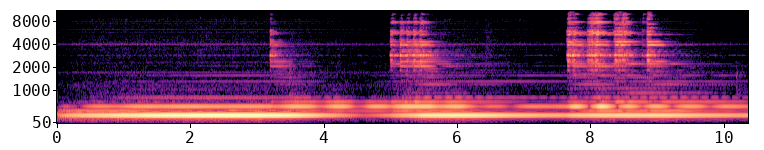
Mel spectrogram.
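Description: Piano strings driven by an E-Bow, giving one sustained, swelling tone with steady overtones instead of a struck note's decay. The tone starts abruptly, dips about halfway through and swells back. A brief high buzz rides over it three times.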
